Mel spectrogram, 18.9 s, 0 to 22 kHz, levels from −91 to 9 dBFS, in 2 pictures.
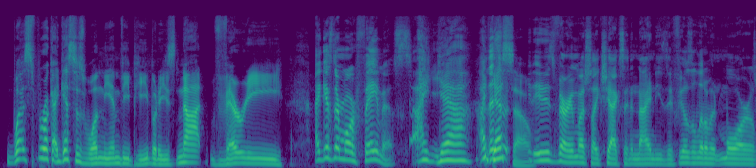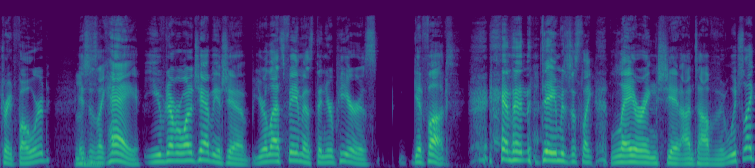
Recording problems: none

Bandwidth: 14.5 kHz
